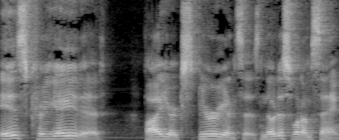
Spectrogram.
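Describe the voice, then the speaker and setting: A man with a dark, mellow tone speaks at a very slow pace. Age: 40s. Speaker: life coach and podcast host. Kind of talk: motivational solo talk.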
